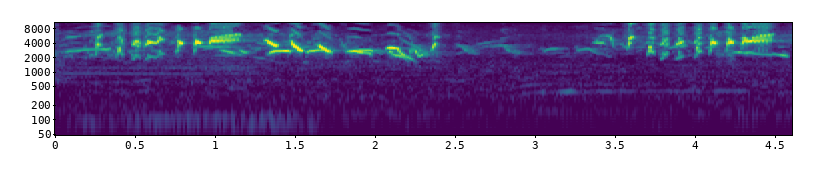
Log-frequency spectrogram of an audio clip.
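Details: Oriental magpie-robin, locally kacer, in a busy burst of quick chirps and warbled whistles, a short lull, then another rapid chattering phrase.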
